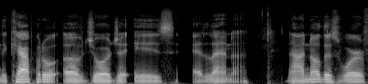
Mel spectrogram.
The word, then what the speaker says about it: Atlanta: in this word elena we don't pronounce either one of them say atlanta atlanta atlanta georgia now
